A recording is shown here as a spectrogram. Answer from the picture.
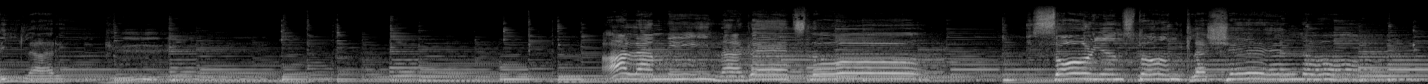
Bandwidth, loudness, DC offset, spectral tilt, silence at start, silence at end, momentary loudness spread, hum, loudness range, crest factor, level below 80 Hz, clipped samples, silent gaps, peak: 15.5 kHz; -24 LUFS; under 0.1%; -5 dB/octave; 0 s; 0 s; 11 LU; none; 8 LU; 14 dB; -56 dBFS; under 0.1%; none; -8 dBFS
